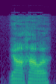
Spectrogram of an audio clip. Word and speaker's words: Yahowah: Imperfect, continuously with unfolding implications, says, Amar, conveys and attests, Yahowah, Yahowah, the proper pronunciation of Yahowah based upon his Torah, teaching regarding his higher existence.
